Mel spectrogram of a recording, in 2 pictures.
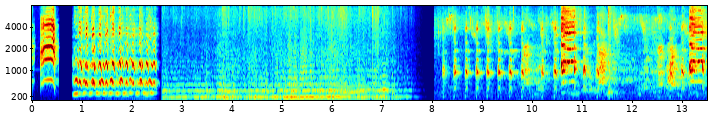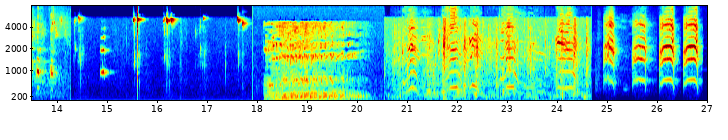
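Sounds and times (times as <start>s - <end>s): long low chicken call: 0.2s - 2.5s
chickens clucking: 8.1s - 14.2s.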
